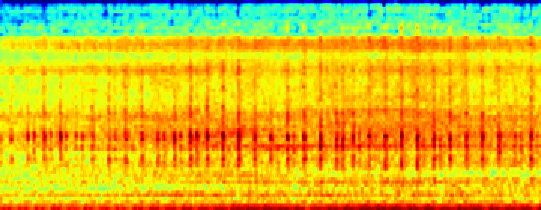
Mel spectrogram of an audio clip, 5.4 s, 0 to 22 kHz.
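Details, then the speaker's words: 2006 Mercedes CLS 500 project car at idle: fast crisp rat-a-tat tapping like a drum line, seemingly from one area of the engine, plus a definite misfire; abnormal top-end tap, source not pinned down. "What is all that tap? What is that? Anybody know? That rat-a-tat-tat-tat-tat. What is that? Tat-tat-tat-tat-tat-tat-tat-tat-tat. Sound like the drum line at a football game."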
